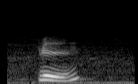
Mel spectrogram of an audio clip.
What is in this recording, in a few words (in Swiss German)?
"bluem", Bas Rhin; vin; fleur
